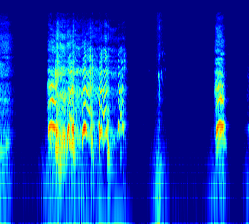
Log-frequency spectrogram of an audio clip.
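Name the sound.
coughing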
